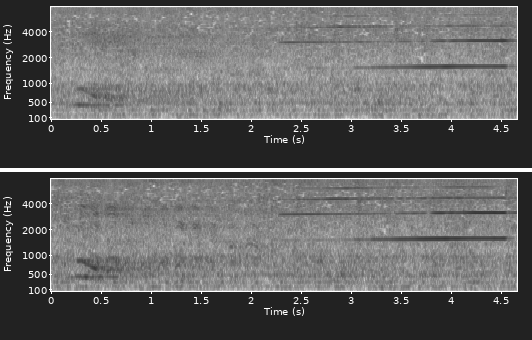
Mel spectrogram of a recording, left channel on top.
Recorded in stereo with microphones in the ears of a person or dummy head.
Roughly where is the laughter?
Right.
